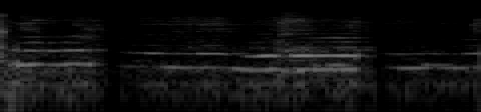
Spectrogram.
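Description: A faint singing voice holding a few notes in turn, each a little lower than the one before.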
